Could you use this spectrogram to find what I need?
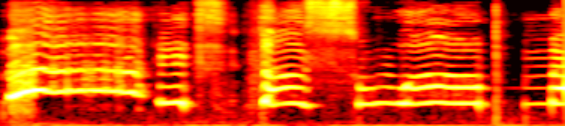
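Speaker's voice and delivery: very high wailing sing-song; high, slow, warbling swamp-creature wail; desperate watery voice. Acted. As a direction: wail it like a drowning monster. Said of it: "in a desperate, watery voice".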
